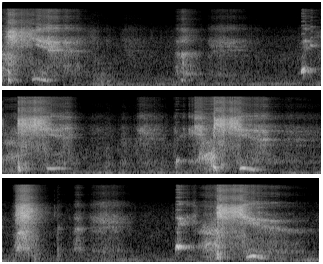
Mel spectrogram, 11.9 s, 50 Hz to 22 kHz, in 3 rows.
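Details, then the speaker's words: Adult with pollen and dust allergy since about age 14, in a dusty room: five forceful sneezes in twelve seconds, each after a gasping in-breath, with a burning nose; an ongoing allergic sneezing fit. "My nose is on fire. I just can't sneeze all the dust out of it. I keep needing more and more sneezes."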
